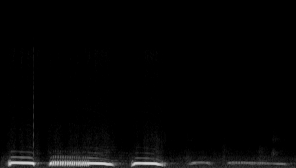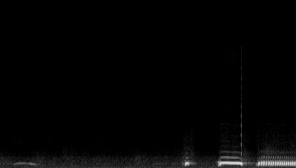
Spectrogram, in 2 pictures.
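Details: Spotted dove singing as a lure bird for trapping: two hooked coos framing a long burry coo, then soft trailing coos, silence, and the phrase starting again.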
